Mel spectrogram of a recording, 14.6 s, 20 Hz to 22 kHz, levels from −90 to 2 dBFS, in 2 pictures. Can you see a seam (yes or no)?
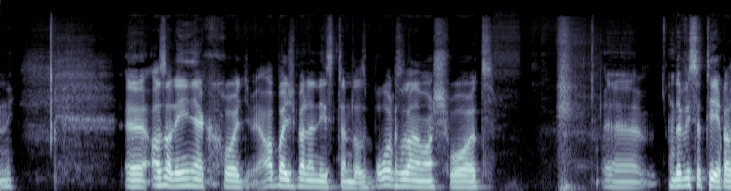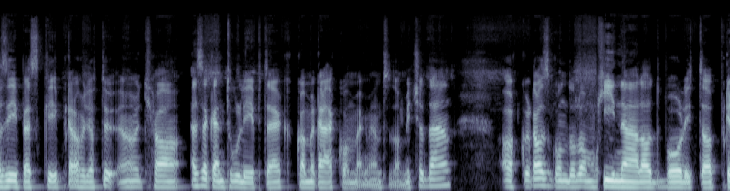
yes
